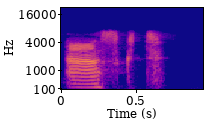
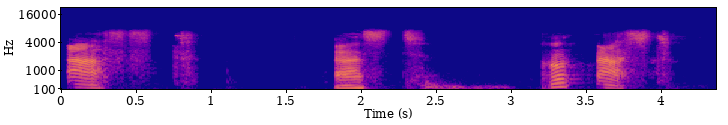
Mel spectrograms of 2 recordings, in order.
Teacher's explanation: we do not pronounce the k so instead of saying asked okay it turns into asked asked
